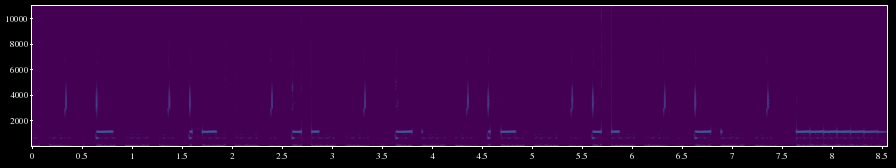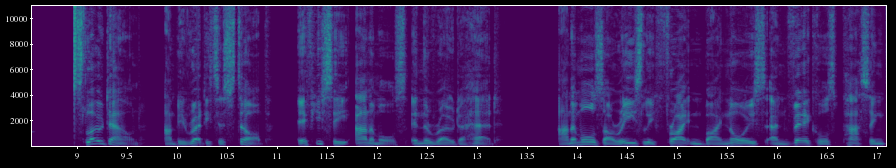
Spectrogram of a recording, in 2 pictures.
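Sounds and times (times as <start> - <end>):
rapid timer ticking: 0.0 - 8.6.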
